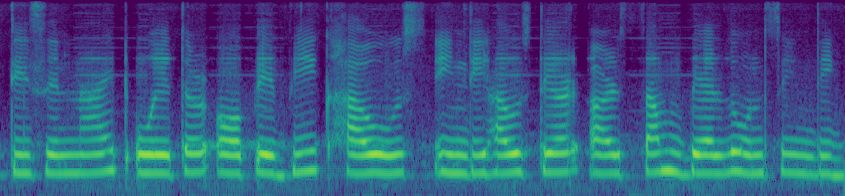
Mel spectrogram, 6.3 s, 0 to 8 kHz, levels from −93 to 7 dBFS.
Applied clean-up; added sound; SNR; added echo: neural separator model SepFormer DNS4.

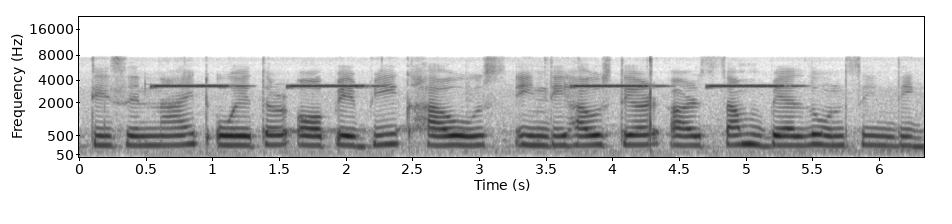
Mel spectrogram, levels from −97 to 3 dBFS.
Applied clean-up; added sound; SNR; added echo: none; Alarm; 7 dB; none.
